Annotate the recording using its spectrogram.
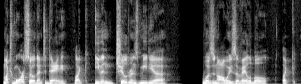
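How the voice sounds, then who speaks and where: A man's voice: mid-range voice, unhurried. A man in his forties from Sweden, a native Swedish speaker, chatting casually on a game stream in a rambling, reflective way, chuckling often. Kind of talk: casual live-stream chat.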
